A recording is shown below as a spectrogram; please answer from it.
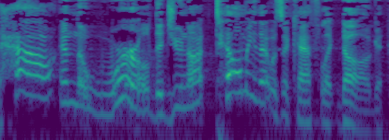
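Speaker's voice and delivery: high, loud, hammed-up outburst; Father Patrick. Priest hears of the money, loud mock outrage. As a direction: exclaim as a flabbergasted parish priest. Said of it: "Father Patrick replied".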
